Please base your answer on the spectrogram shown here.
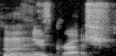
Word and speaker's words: Nuthresh: and i was like newthresh uh rhymes with toothbrush you know i was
